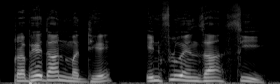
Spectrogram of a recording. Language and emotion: Marathi, neutral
